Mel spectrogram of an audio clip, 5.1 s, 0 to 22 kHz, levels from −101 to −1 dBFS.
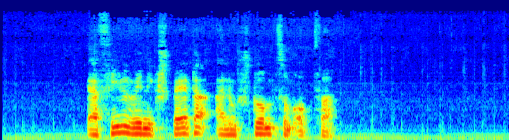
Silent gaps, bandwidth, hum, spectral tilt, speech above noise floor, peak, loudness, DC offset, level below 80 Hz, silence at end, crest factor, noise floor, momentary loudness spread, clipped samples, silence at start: none; 14.5 kHz; 50 Hz at -50 dBFS; -9.5 dB/octave; 32 dB; -6 dBFS; -20 LUFS; under 0.1%; -48 dBFS; 1.75 s; 18 dB; -52 dBFS; 13 LU; under 0.1%; 0.85 s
